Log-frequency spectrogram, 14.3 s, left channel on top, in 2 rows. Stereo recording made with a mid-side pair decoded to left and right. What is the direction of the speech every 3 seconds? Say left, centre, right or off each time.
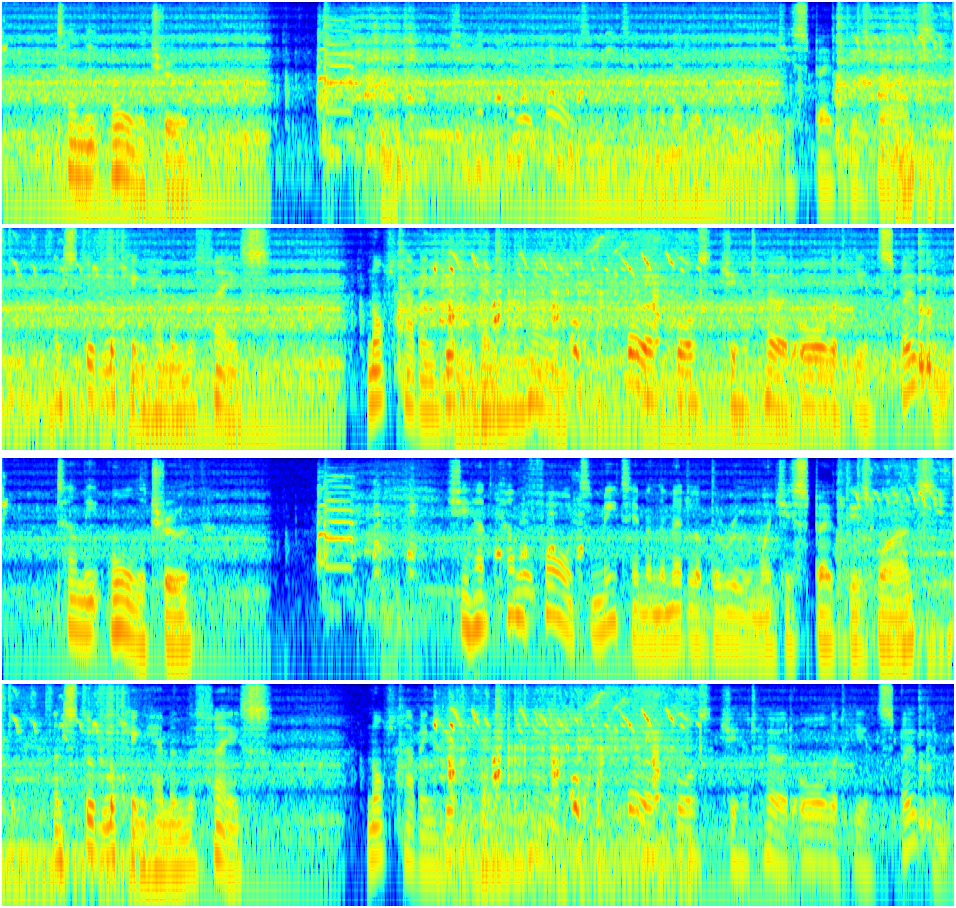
centre, right, centre, left, left.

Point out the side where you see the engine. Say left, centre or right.
left.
